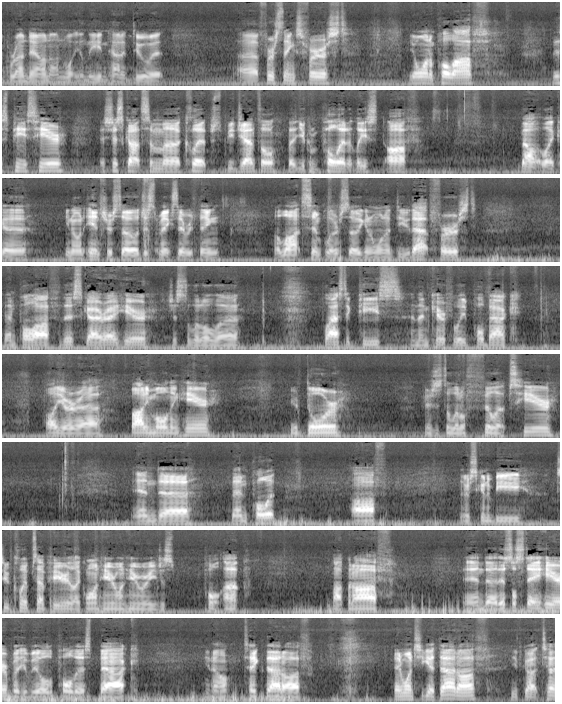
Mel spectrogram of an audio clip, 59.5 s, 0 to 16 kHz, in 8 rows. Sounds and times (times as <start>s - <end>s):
Speech: 0.0s - 2.2s, 3.1s - 4.7s, 5.4s - 6.6s, 7.3s - 13.0s, 14.4s - 17.8s, 18.5s - 21.2s, 22.4s - 25.5s, 26.6s - 29.2s, 30.3s - 32.6s, 33.6s - 34.4s, 35.4s - 37.2s, 39.0s - 40.9s, 41.8s - 42.3s, 43.3s - 48.0s, 49.0s - 49.9s, 50.8s - 53.9s, 54.8s - 56.2s, 57.3s - 59.4s.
